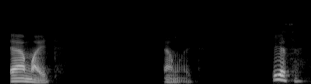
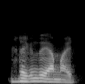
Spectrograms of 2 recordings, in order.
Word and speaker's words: অ্যামাইড: Acid অ্যামাইডের উচ্চারণ হচ্ছে অ্যামাইডের মতো, অ্যামাইড, অ্যামাইড, ঠিক আছে? আগের একটা ছিল কি এমিন, এটা কিন্তু অ্যামাইড।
